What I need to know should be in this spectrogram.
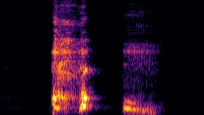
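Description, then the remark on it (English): Two rough coughs in quick succession, the first with a double burst, the second shorter, with silence around them and no talking. “And I'm sorry for the coughing as well.”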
